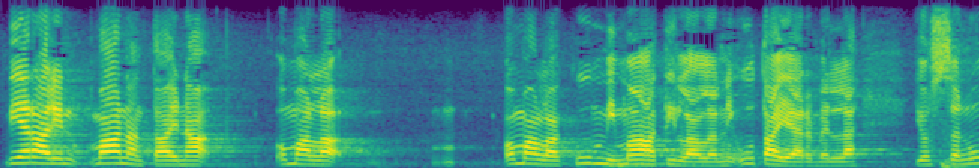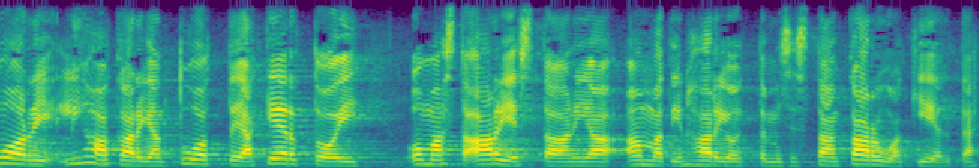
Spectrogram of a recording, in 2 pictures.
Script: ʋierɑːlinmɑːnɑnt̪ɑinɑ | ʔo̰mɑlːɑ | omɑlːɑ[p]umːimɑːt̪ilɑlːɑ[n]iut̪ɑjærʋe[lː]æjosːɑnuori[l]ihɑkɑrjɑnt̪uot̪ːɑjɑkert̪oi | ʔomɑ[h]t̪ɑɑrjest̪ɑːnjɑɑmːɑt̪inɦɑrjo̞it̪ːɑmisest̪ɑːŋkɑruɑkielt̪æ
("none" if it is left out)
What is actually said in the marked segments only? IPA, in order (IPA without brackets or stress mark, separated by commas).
k, n, lː, l, s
